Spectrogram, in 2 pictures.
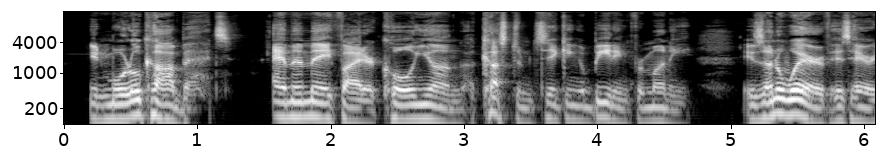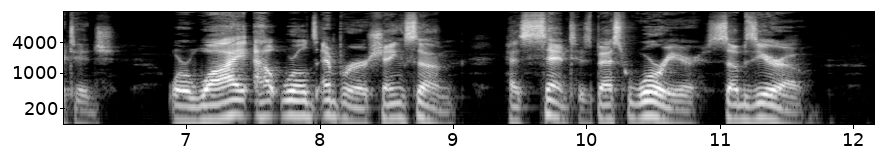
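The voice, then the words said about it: Dramatic movie-trailer narrator voice. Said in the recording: “In my best movie voice.”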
